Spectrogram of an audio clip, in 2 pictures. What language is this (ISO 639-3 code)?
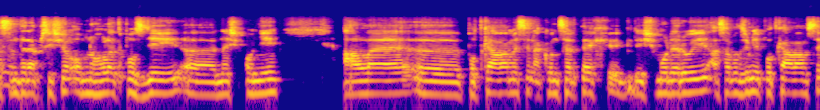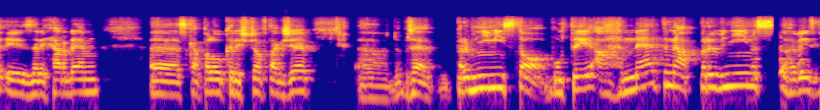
ces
